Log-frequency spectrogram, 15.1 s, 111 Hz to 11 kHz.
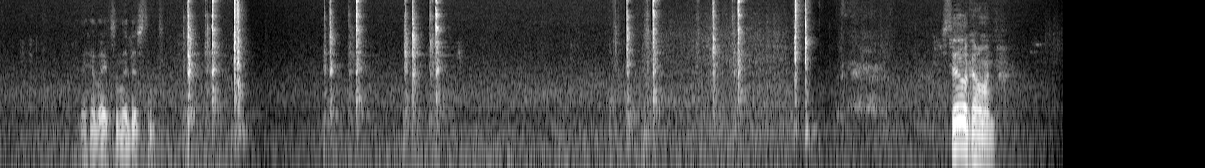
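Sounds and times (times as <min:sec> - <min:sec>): switches clicking: 0:04.0 - 0:05.6, 0:08.9 - 0:10.3.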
